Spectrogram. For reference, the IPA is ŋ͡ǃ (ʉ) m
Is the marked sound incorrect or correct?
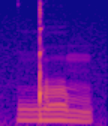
incorrect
